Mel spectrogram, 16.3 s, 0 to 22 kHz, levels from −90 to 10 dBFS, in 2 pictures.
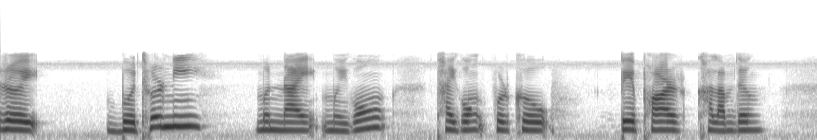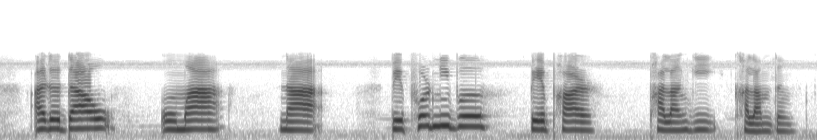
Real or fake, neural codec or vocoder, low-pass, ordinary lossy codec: real; none; 5.4 kHz; none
